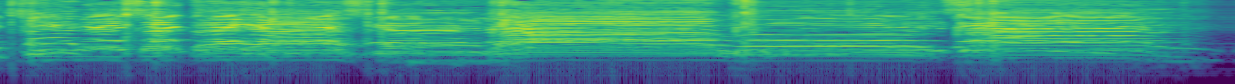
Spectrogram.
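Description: A small group of people singing a birthday song together, with hand clapping.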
